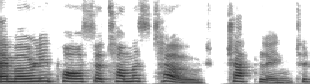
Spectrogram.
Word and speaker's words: Tode: "Ay me, Sir Thomas Tode." He pronounced the word as though it had been the name of the foul beast that squats on its belly.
